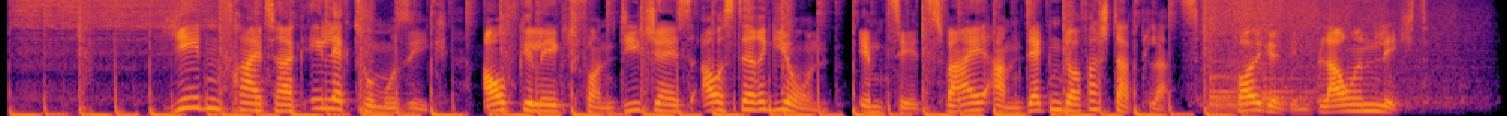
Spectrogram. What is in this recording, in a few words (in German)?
Werbung Reminder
